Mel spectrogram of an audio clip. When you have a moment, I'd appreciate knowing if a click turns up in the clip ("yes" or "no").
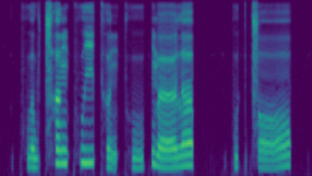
no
